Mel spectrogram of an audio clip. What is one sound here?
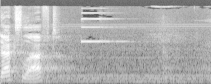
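A control panel gives a short electronic beep.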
